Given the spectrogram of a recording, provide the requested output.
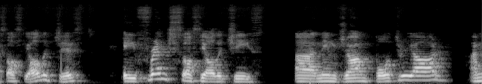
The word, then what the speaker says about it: Jean Baudrillard: a French sociologist named Jean Baudrillard. I'm not sure if my pronunciation is correct. Jean Baudrillard. Baudrillard, probably. We probably. Baudrillard. Yeah. Usually don't pronounce the D.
